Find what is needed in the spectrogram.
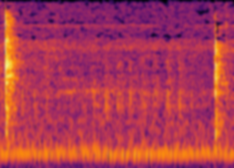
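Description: A single sharp click of a screwdriver against a screw on the underside of a circuit board, over a faint steady hum.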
